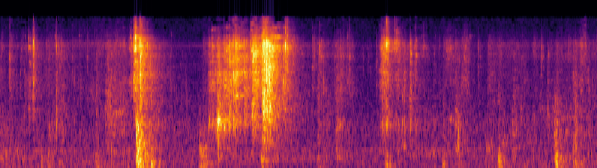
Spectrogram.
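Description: Handling noise from a handheld camera carried up a carpeted staircase: scattered knocks and clicks, with a longer rattling rustle about three seconds in.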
